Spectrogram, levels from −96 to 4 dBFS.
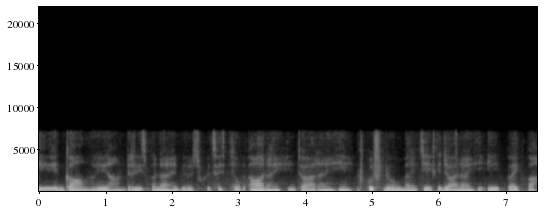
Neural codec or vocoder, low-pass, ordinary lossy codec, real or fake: codec, 16 kHz in and 24 kHz out, 0.6 kbps, FocalCodec, streaming, 4096 codes; 7.2 kHz; none; fake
